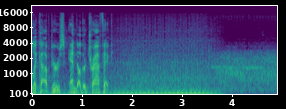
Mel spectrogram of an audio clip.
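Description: A helicopter hovers with a steady, low thrumming hum.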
